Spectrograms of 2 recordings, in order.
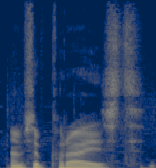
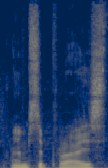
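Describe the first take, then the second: First: It is spoken in a fake Russian accent. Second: It is spoken in his normal accent. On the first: "I don't know why I, like, put it in the accent" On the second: "I meant to drop it there"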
